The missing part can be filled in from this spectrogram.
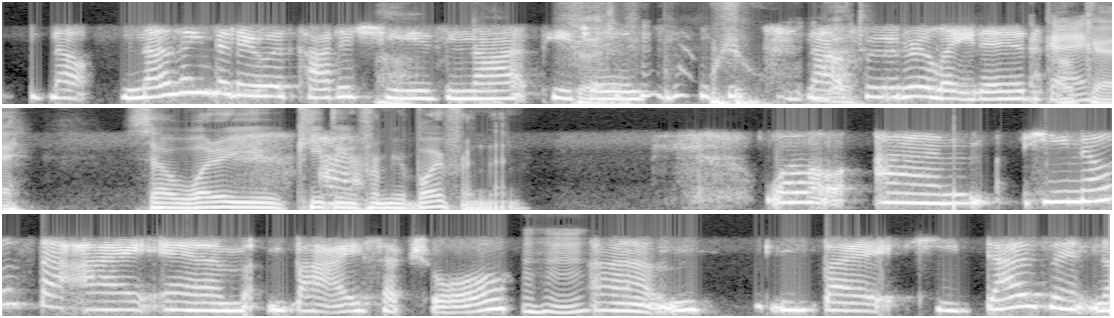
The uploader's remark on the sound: There's someone on the phone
